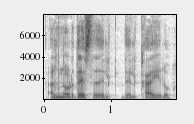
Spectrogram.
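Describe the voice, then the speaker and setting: A man taking part in a radio Bible discussion as a pastor, speaking slowly and carefully and often giving short assents. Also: fairly low pitch, fairly even intonation, dark tone. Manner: slow, measured, with frequent short assents. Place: radio studio.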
